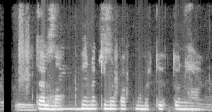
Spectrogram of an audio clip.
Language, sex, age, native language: Icelandic, female, 13, Icelandic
